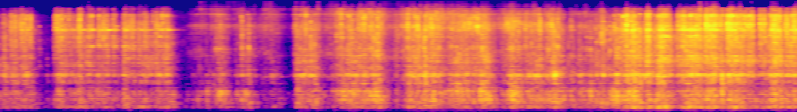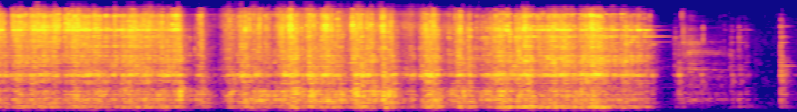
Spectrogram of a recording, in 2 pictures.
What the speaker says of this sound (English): You just put your apple on the holder and start cranking.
